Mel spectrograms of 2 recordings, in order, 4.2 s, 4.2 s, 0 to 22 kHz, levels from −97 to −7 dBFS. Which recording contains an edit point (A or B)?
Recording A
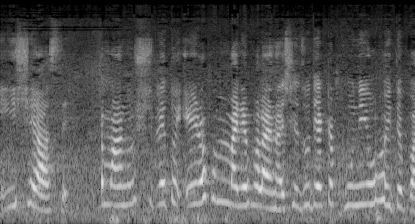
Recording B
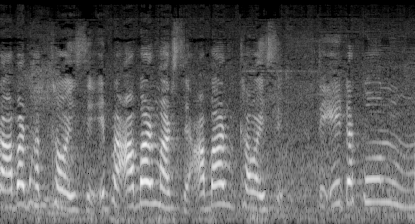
A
